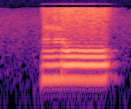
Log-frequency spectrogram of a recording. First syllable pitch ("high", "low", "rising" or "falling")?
high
